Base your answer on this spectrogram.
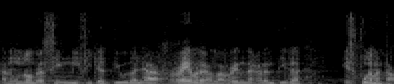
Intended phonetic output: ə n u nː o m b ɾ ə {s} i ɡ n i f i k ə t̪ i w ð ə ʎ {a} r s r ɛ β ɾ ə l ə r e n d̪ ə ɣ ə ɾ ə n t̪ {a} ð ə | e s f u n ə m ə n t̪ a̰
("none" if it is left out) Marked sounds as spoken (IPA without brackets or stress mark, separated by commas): s, a, i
